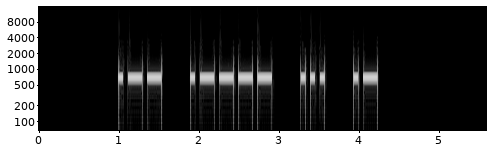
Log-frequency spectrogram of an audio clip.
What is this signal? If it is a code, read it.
Morse code, heard as a keyed tone, about 20 wpm, spaced as for 14 wpm, 700 Hz. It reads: W1SA
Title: 122 Lesson 20g - Number 3 - Call Signs 20wpm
